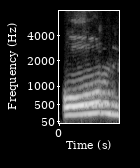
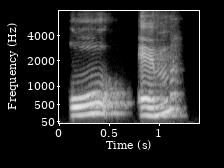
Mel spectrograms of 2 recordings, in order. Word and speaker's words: Om: Now, see, in Sanskrit, the vowel O is a diphthong.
